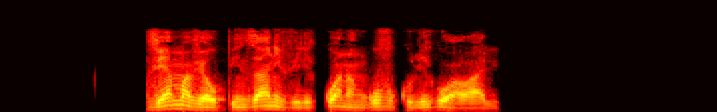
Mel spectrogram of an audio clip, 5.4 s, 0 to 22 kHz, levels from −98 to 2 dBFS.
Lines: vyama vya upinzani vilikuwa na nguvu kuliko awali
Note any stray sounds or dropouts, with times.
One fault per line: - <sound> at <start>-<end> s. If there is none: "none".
none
